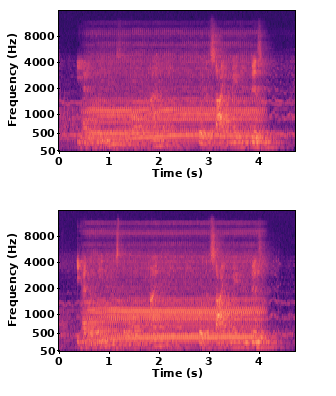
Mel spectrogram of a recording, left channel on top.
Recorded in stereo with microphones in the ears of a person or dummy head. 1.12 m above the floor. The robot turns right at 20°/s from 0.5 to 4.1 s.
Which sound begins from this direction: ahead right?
A man speaking, at 0.3 s.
